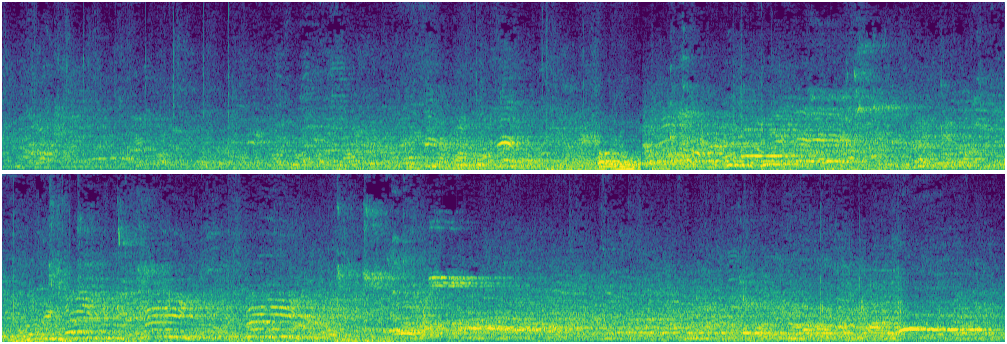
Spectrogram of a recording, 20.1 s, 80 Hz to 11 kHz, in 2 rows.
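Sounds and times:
crowd chatter: 0:00.0 - 0:20.0
sneaker squeaks: 0:08.0 - 0:09.1, 0:13.3 - 0:14.9.

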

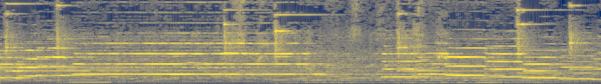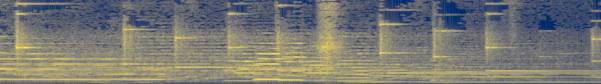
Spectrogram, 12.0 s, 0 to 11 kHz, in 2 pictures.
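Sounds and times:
woodwind long held notes: 0:00.0 - 0:12.0.

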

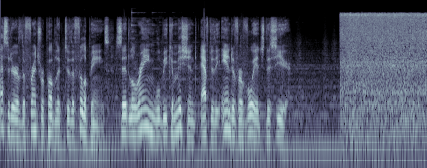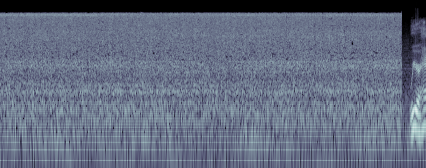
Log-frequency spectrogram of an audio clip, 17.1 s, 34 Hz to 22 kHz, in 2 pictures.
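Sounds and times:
loud rushing hiss: 0:06.8 - 0:16.6.

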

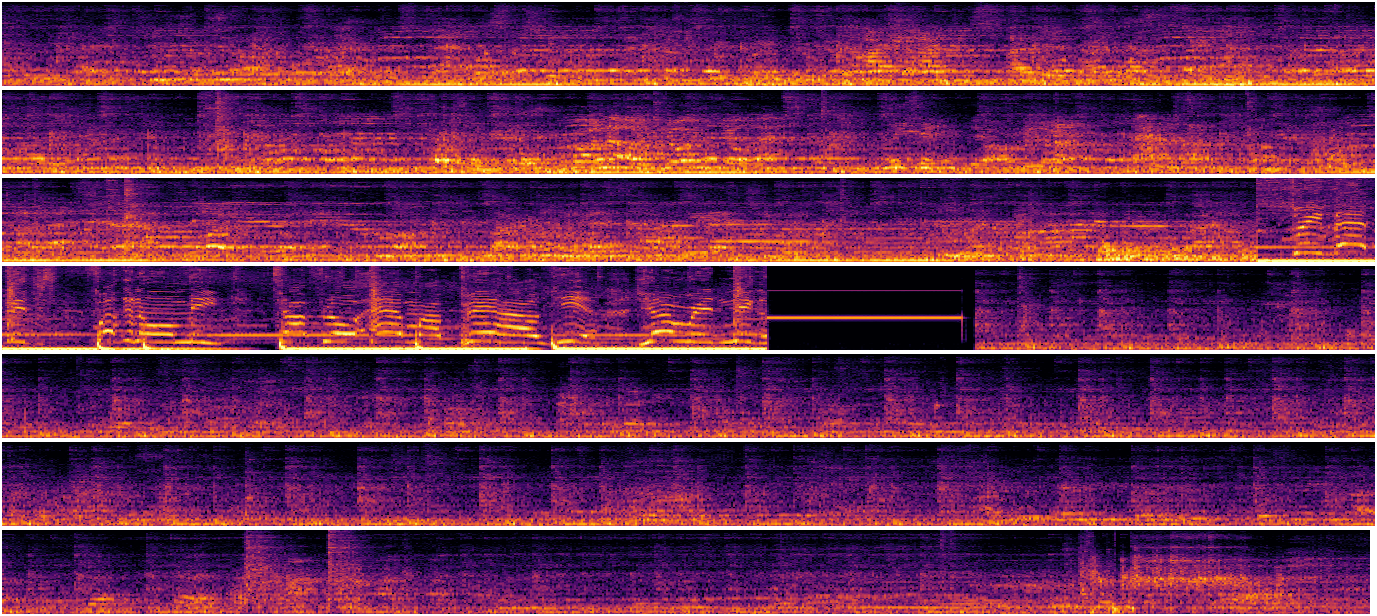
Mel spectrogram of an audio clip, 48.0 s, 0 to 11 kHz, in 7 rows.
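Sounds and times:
electronic background music: 0:00.0 - 0:24.5, 0:25.5 - 0:48.0
high electronic beep: 0:24.4 - 0:25.5.

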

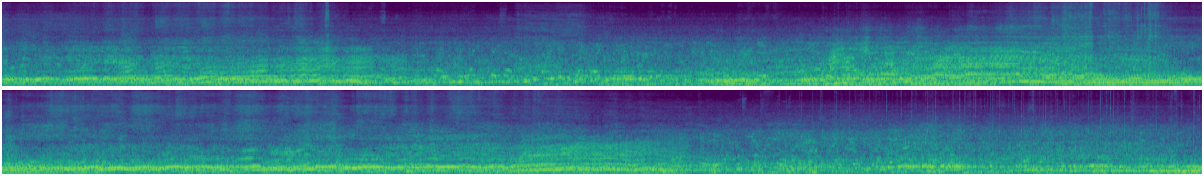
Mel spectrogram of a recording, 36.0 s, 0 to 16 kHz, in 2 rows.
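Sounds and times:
car engines revving: 0:00.0 - 0:36.0.

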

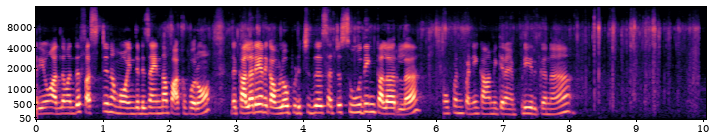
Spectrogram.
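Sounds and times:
plastic bag crinkling: 0:01.6 - 0:10.0.

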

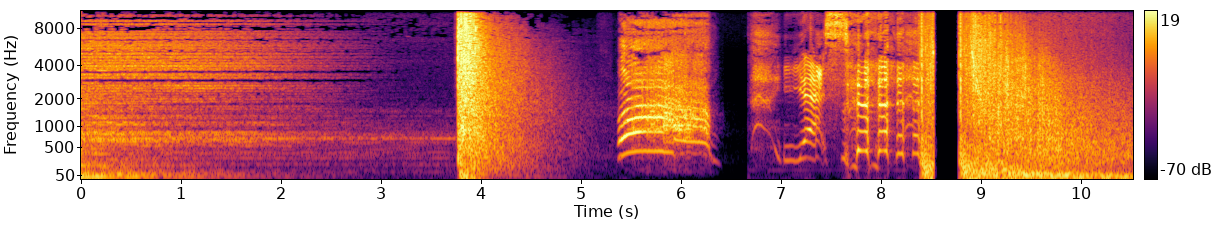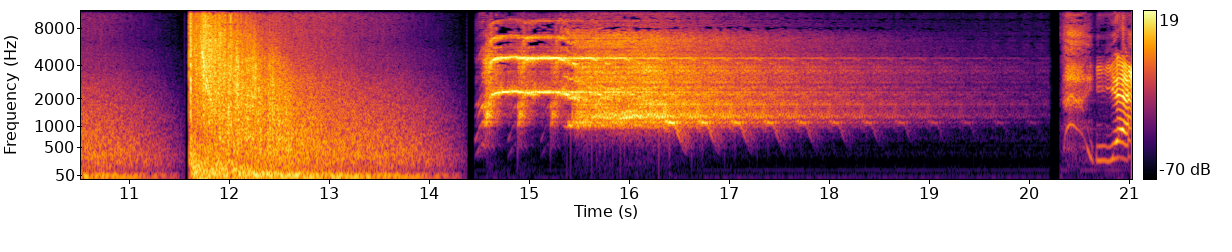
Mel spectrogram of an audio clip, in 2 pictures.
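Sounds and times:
loud explosions: 0:03.8 - 0:05.0, 0:08.8 - 0:14.4
long high-pitched scream: 0:05.4 - 0:06.4, 0:14.5 - 0:19.2.

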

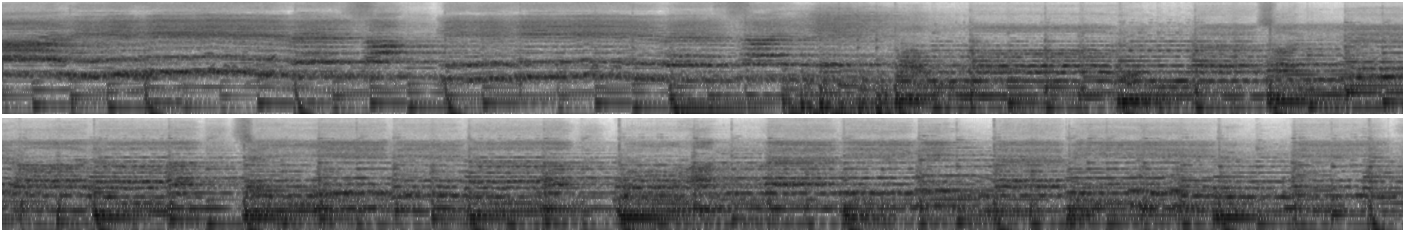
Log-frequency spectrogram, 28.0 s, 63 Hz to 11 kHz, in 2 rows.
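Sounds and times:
chant-like voices: 0:00.0 - 0:28.0
instrumental accompaniment: 0:00.0 - 0:28.0
short percussive strikes: 0:07.8 - 0:10.6.

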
